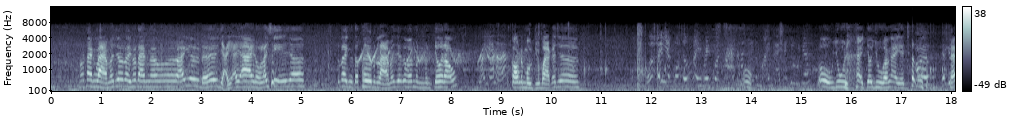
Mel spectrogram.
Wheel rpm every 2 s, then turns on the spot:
0, 0, 0, 0, 0, 0, 0, 0, 0.
none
